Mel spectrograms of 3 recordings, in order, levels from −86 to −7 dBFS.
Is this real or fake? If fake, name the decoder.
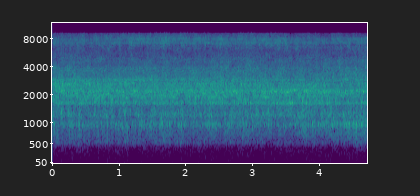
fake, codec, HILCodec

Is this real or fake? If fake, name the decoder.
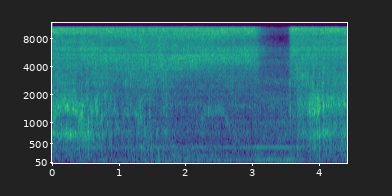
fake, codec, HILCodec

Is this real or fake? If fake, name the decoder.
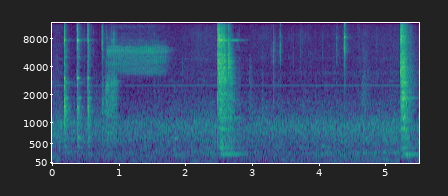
real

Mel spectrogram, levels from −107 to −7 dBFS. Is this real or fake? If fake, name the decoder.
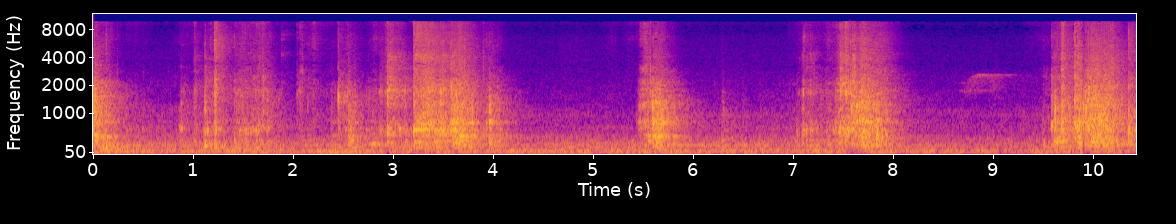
real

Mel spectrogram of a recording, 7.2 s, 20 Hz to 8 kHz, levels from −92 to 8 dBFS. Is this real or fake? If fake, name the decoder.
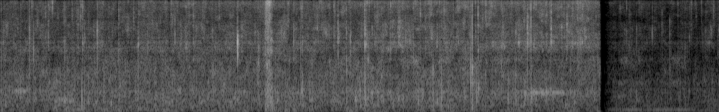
fake, codec, HILCodec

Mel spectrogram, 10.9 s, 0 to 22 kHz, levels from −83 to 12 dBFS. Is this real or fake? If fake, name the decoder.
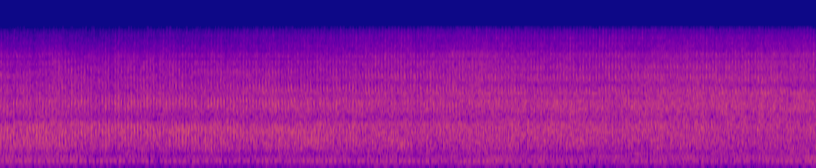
real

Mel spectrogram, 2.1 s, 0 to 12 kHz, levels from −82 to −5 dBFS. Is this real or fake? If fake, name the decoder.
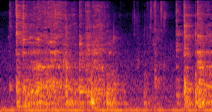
real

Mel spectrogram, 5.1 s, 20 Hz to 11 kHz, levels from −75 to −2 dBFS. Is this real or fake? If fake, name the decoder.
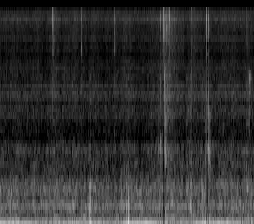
fake, codec, HILCodec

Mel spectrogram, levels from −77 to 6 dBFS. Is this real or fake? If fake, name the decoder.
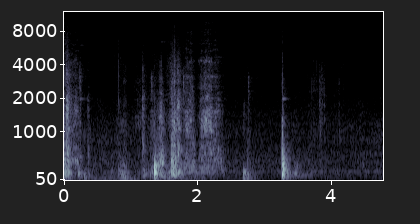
real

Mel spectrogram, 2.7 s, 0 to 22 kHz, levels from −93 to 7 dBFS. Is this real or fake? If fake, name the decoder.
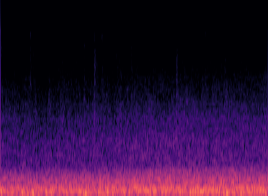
real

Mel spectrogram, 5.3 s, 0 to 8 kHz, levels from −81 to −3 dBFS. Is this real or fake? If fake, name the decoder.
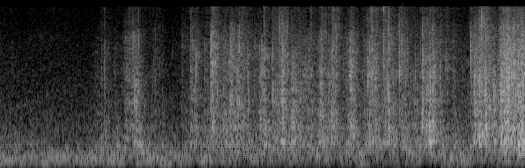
real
